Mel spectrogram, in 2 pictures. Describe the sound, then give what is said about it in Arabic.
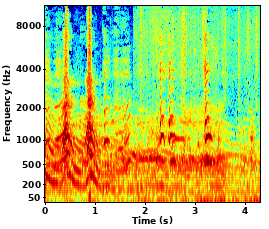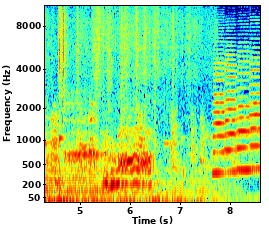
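A voice imitates a big dog's barking, showing how the big dogs bark: a few loud, sharp barks at the start, then gruffer growly vocalizing, with a brief tonal sound near the end. “هيا اذهب ونم خارج المزرعة حتى تكبر وتنبح مثل الكلاب الكبار، هكذا.”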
